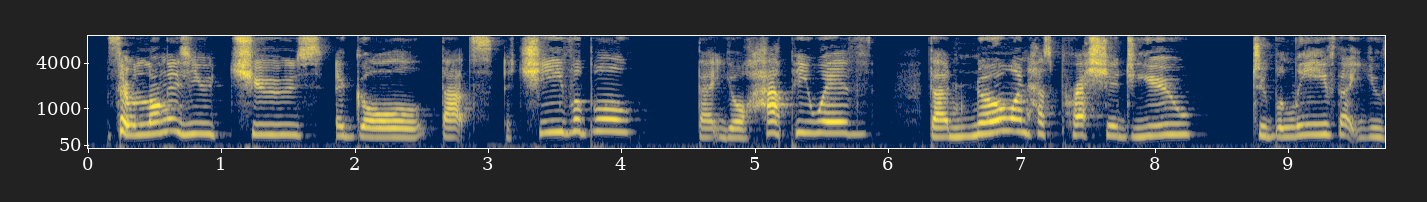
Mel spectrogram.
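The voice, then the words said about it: Speaker's own regional accent. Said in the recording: “why do you say past instead of past? Well, that's my accent ... It's my accent.”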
